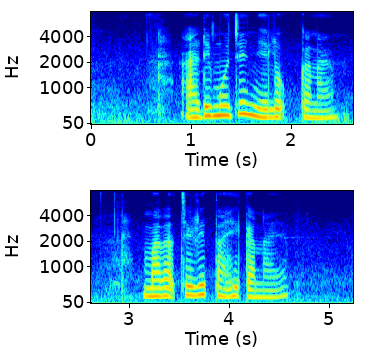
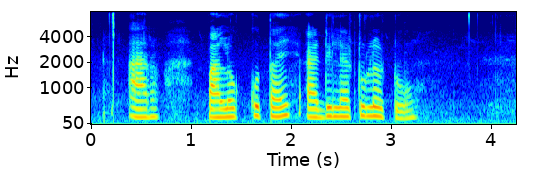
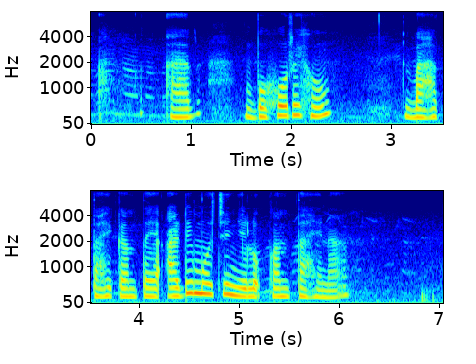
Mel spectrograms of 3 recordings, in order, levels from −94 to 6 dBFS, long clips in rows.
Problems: background sounds at intervals, background conversations at intervals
